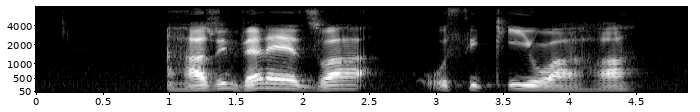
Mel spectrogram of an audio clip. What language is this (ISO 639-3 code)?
ven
